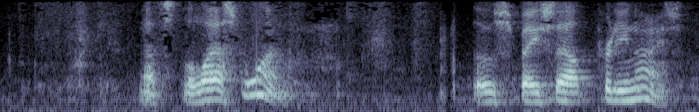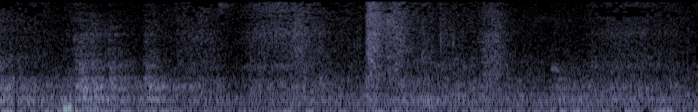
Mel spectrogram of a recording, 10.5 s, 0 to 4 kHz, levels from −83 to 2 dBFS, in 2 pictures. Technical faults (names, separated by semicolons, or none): repeated stalls (stutter)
